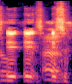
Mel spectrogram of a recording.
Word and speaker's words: Loggia: seen it, I just couldn't Yeah, place it's like Sorry, Robert it's Loggia.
